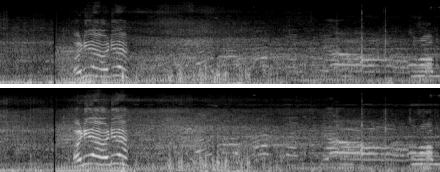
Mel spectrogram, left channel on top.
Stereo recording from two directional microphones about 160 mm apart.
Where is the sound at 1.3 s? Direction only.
75° left (ahead or behind); by 2.0 s 90° left.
